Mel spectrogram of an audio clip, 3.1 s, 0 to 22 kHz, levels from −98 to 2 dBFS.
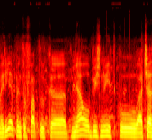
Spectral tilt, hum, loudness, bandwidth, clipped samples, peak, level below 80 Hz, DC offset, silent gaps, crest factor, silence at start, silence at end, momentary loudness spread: -8 dB/octave; none; -22 LUFS; 7.8 kHz; under 0.1%; -6 dBFS; -60 dBFS; under 0.1%; none; 16 dB; 0 s; 0 s; 6 LU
